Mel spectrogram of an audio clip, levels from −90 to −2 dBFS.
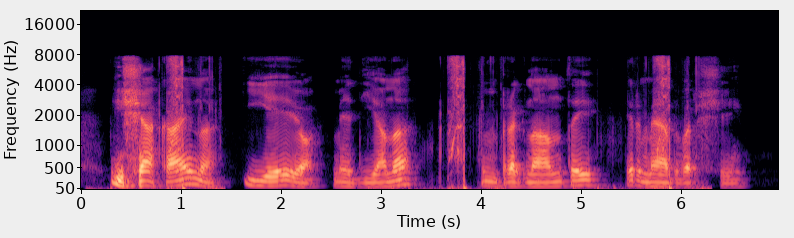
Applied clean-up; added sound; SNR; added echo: neural mask model Resemble Enhance denoiser.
